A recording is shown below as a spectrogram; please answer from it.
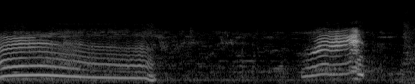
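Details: Domestic cat that refused cake keeps meowing, called singing by its owner; a long wavering meow sliding downward for a second and a half, a pause, then a short rising, sharper meow.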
